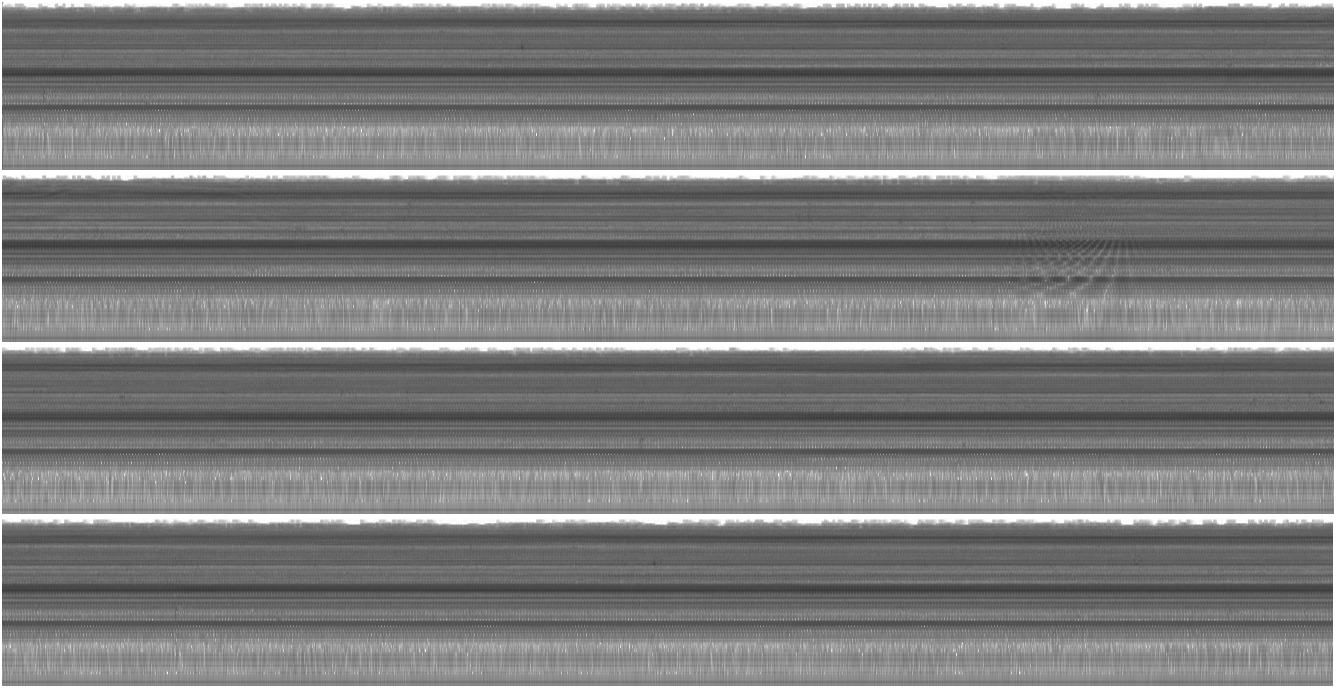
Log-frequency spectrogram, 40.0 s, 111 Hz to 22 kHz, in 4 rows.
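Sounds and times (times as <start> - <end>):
electric hair clipper buzzing: 5.1 - 20.0, 34.7 - 39.9.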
